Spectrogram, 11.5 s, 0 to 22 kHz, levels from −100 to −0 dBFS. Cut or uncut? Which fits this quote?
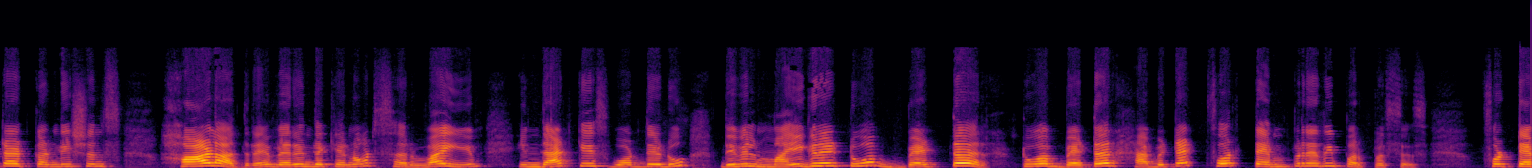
uncut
